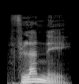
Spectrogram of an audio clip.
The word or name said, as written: flâner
